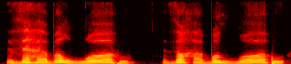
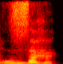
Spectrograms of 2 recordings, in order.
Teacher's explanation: dhal from the tip of your tongue. Again, stopping the airflow.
